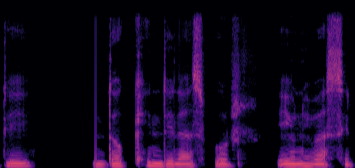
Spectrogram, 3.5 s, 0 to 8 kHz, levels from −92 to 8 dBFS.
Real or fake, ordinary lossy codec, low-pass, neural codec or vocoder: real; none; 7.2 kHz; none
